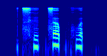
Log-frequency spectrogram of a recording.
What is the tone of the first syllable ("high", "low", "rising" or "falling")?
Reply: rising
